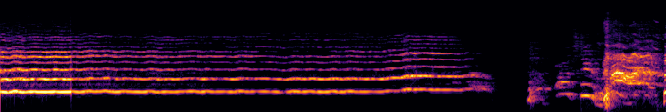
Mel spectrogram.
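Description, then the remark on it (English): A person belts one loud, sustained high note for about five seconds, steady with a slight wobble near the end, then it cuts off into short, breathy bursts of voices reacting. “Do the scream.”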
